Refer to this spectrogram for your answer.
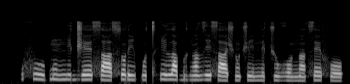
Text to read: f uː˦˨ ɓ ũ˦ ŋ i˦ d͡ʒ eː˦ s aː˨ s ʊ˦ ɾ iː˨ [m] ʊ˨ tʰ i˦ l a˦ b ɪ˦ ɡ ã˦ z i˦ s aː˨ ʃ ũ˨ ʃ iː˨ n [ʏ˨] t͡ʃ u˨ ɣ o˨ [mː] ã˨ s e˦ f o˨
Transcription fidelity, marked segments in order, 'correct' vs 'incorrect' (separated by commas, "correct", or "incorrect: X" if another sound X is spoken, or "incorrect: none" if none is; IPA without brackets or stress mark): incorrect: p, incorrect: ɪ˨, incorrect: n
